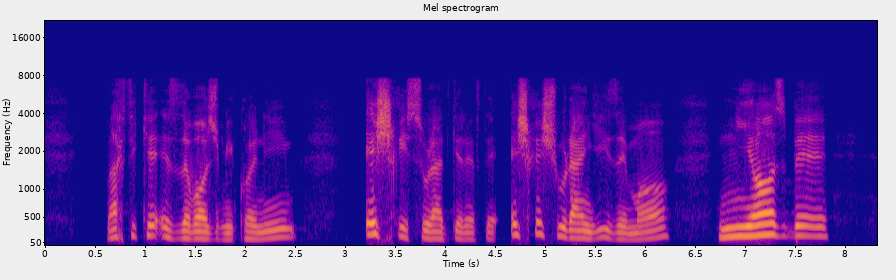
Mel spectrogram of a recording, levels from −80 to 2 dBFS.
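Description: Speech carried by G.722 wideband telephone coding at 48 kbit/s, with content extending up to 7.7 kHz and only the light coding noise that this reduced rate brings to the bands, shows no technical faults.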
